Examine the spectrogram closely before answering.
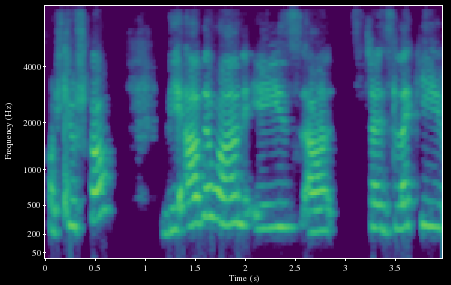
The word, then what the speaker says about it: Kosciuszko: we always always always correct people one is pronounced Kosciuszko the other one is lucky ranges and it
